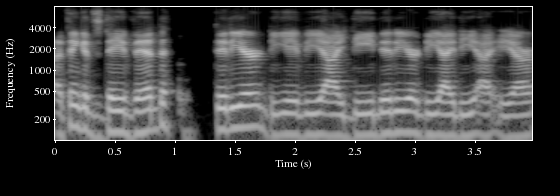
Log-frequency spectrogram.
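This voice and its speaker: This man has an ordinary speaking voice at medium pitch. His intonation stays fairly even. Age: 60s. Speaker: obstacle race brand ambassador, cancer survivor. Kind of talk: podcast interview.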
